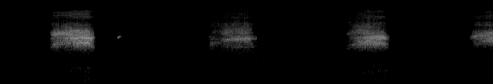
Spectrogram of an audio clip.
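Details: Parent barn owl delivering food to owlet number four at a nest camera on 24 September 2015. Four harsh hissing bursts, the last cut off, with one tiny click after the first.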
